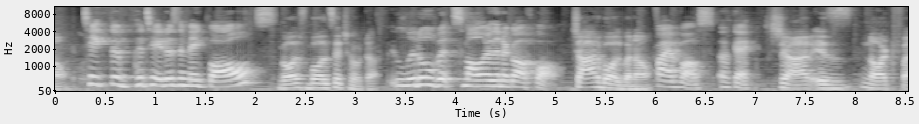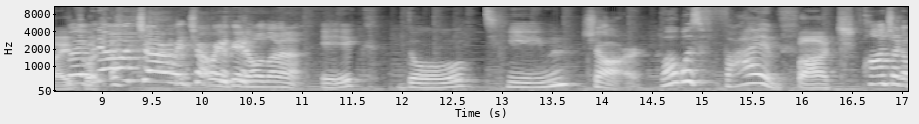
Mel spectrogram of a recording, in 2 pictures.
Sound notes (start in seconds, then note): 0.0 speaking in Hindi; 2.3 speaking in Hindi; 5.0 speaking in Hindi; 11.3 speaking in Hindi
